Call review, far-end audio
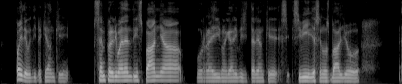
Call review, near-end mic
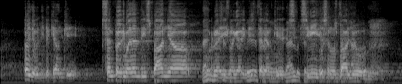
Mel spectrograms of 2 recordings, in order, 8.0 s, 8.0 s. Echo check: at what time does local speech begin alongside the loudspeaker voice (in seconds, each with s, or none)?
4.0 s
